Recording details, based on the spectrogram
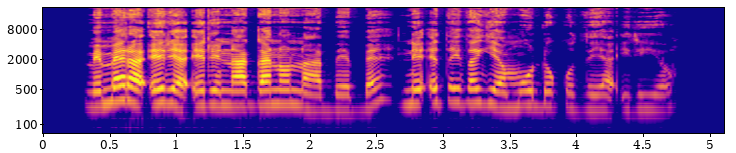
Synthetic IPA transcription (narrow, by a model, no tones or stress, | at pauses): memɛɾaʔeɾeaʔeɾenaɡanɔnabɛbɛneʔetaiðaɣiamoːdokoðeaʔiɾiɔ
